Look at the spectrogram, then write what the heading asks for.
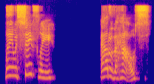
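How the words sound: The phrase is broken up at an awkward point. The speaker calls it wrong. "that does not natural, is it?"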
